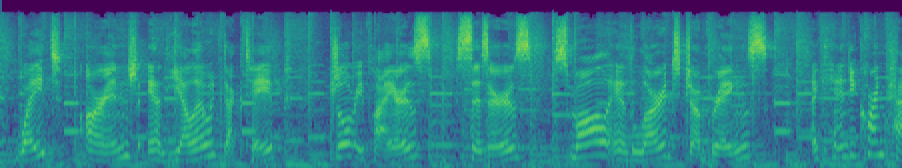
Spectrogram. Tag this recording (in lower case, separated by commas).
speech, music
